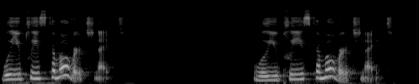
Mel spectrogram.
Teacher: This is a question, so the stress is a little bit different. You'll notice we stress the first word, will.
